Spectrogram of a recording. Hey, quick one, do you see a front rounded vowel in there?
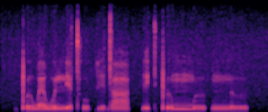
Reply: no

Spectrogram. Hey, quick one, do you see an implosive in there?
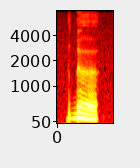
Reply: yes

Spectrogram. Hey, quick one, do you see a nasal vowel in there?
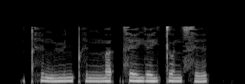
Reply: no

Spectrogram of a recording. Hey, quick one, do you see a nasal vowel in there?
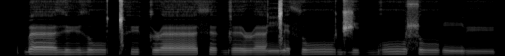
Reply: no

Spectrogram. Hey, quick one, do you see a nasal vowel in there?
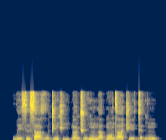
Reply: yes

